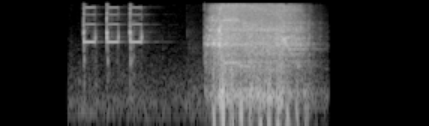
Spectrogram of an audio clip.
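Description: Logo intro sound effect: three short electronic beeps in quick succession, then a loud buzzing whoosh about a second long with a rapid low flutter, which fades out.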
